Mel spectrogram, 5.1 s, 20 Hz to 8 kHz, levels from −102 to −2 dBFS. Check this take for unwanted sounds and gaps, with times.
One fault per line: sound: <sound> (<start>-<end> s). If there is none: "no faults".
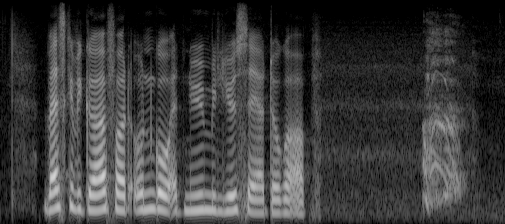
sound: cough (4.2-4.7 s)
